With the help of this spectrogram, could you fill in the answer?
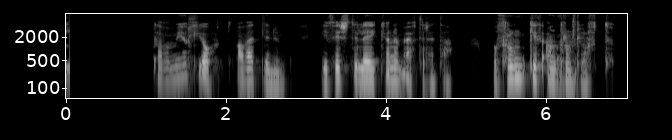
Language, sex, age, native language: Icelandic, female, 40-49, Icelandic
